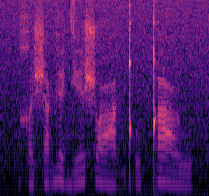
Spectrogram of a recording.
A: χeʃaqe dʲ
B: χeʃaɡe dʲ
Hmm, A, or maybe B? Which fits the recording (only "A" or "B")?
B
